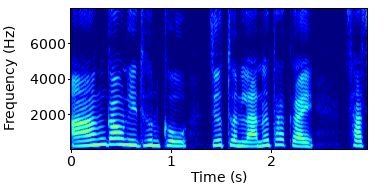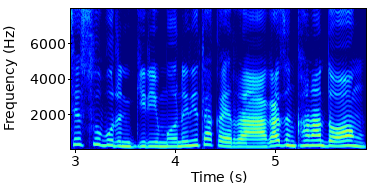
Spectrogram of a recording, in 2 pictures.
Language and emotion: Bodo, angry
